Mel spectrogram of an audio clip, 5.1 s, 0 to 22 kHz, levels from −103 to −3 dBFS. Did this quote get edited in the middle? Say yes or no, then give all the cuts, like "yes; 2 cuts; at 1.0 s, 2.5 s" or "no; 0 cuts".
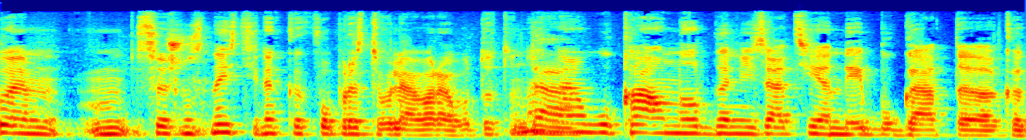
yes; 1 cut; at 4.1 s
